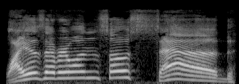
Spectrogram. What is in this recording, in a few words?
why is everyone so sad obnoxious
